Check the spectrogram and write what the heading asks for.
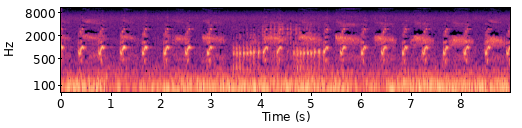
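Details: Waterhen call broadcast at night as a lure for catching birds: a long series of repeated hooked notes, briefly broken by a fast chattering run in the middle, then resuming at a steady pace over low hum.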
